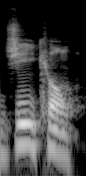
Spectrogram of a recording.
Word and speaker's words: Jekyll: Well, the actual pronunciation of Jekyll is Jekyll. Really? Yes, because it's an old Scottish name and it's supposed to be pronounced like it rhymes with the word treacle.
